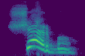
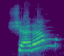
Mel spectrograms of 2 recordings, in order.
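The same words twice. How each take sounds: First: Said in the usual way. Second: "शर्म" high and rising, "sha-ram"; wrong pronunciation. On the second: Shown as a demonstration. Teacher showing pupils the r error, "शर्म" mispronounced as "sharam". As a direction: add a vowel inside "शर्म", "sharam". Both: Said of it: "र संबंधी अशुद्धियां".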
